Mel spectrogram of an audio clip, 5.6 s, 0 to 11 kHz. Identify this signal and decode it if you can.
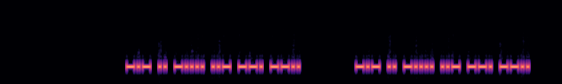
Morse code, heard as a keyed tone, about 46 wpm, 700 Hz. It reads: KI6UGZ KI6UGZ
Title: USA Call Signs - 6 Characters - Repeated 2x - 45wpm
